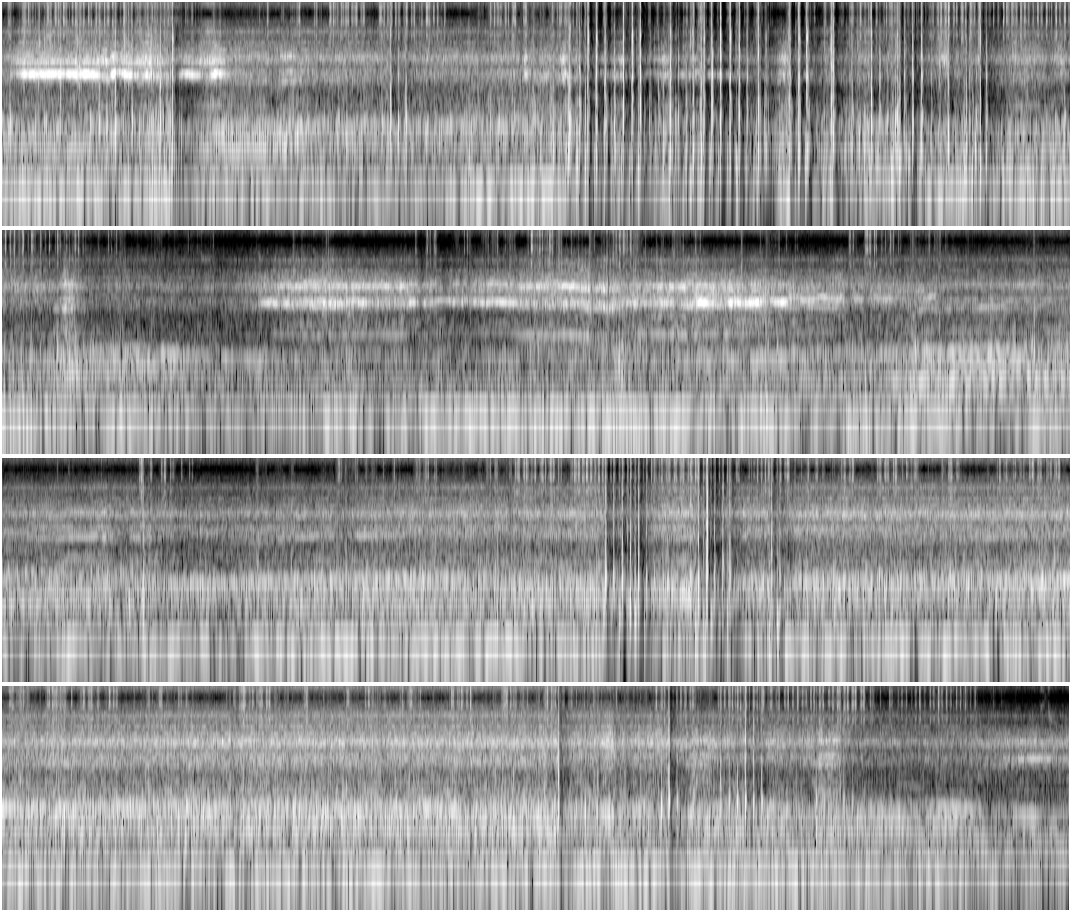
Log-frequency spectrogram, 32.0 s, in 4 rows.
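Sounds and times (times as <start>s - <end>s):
car engine pulling hard: 0.0s - 32.0s
low road rumble: 0.0s - 32.0s.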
